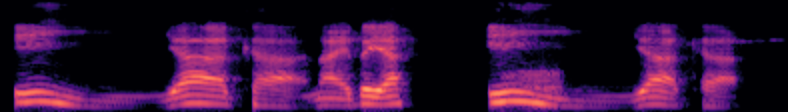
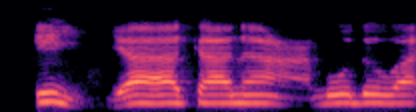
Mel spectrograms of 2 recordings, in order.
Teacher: Jadi kita alirkan suara, huruf ya-nya ditekan, tapi suaranya mengalir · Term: mengalirnya suara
